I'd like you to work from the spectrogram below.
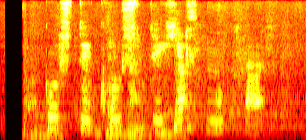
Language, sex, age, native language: Icelandic, male, 10, Icelandic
